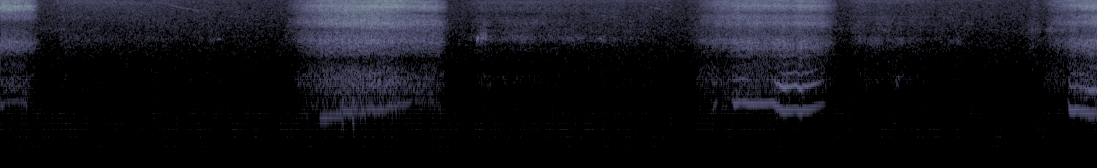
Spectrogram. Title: my cat snoring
